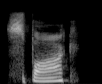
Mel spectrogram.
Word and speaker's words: Spock: Dude, Spock rhymes with rock.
